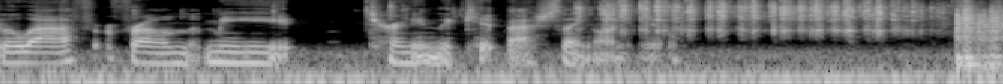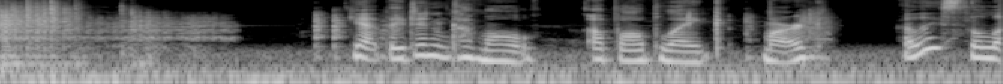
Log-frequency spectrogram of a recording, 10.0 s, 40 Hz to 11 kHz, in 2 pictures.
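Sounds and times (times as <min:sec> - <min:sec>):
speech: 0:00.0 - 0:03.6, 0:06.8 - 0:10.0
dice rattling on a hard surface: 0:02.9 - 0:06.9.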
